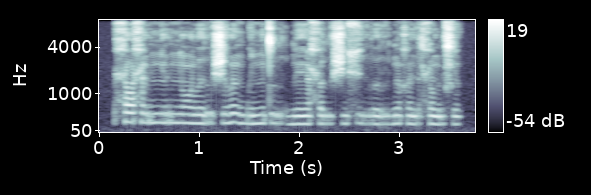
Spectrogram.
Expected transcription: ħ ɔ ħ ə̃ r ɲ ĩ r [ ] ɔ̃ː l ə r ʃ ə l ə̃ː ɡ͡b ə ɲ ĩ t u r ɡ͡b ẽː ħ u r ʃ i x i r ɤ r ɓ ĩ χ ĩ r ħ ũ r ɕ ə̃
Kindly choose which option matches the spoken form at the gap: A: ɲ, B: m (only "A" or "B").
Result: A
